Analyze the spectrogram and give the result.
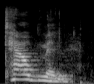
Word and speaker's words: Taubman: Tubman approach. So let's begin there with you explaining what the Tubman, I, I should know how to pronounce that. How do I pronounce that? Taubman.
